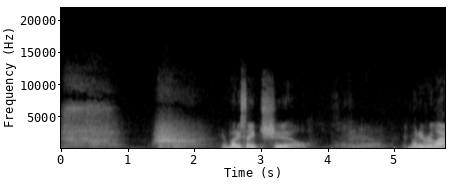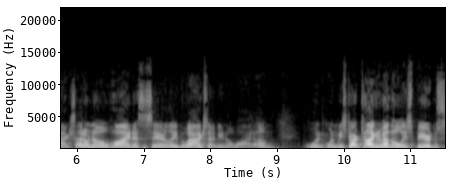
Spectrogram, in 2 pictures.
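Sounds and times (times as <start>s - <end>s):
church congregation taking a deep breath together: 0.0s - 2.3s, 9.0s - 9.4s
speech: 2.4s - 3.8s, 5.2s - 11.5s.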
